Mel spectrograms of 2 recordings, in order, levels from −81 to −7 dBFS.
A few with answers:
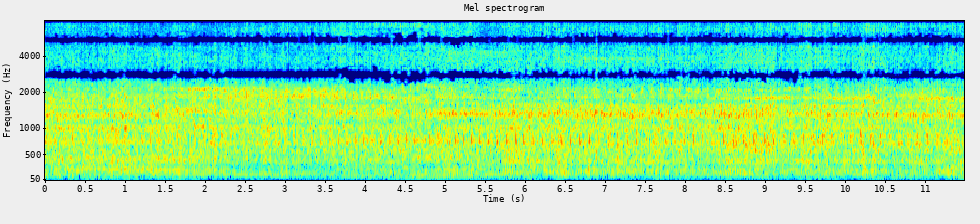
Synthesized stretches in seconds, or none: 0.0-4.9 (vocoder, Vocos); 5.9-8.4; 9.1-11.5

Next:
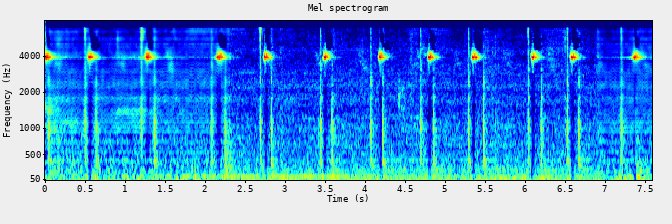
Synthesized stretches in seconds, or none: 0.0-2.3 (vocoder, Vocos); 6.9-7.6

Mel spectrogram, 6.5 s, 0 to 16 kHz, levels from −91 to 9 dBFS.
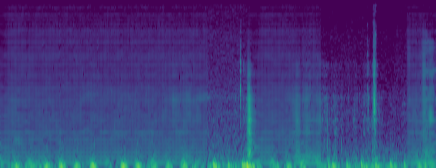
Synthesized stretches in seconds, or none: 0.0-3.1 (vocoder, BigVGAN v2); 3.7-4.8; 6.1-6.5

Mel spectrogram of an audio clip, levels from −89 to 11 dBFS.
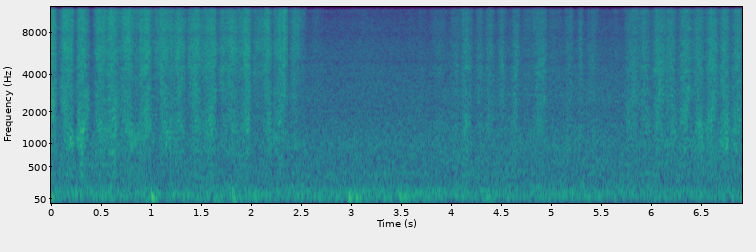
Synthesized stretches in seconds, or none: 0.0-1.1 (vocoder, Vocos)

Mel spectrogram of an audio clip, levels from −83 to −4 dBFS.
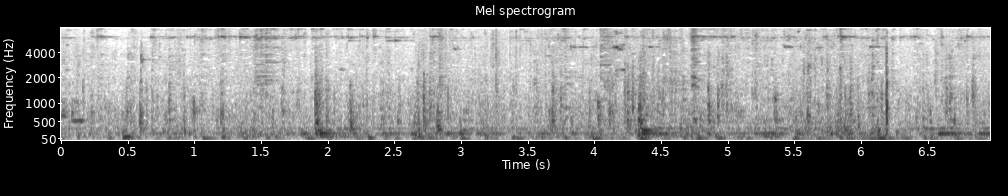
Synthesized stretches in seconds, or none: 4.6-5.5 (vocoder, Vocos)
